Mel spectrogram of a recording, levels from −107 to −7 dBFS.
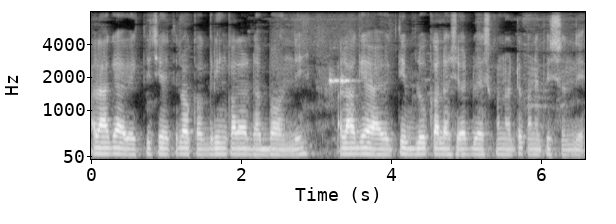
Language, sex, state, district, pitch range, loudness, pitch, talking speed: Telugu, male, Andhra Pradesh, Sri Satya Sai, 105-115 Hz, -18 LUFS, 110 Hz, 155 wpm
